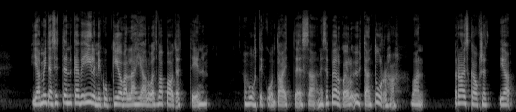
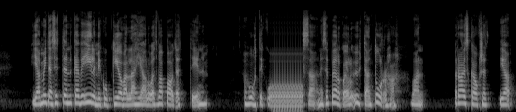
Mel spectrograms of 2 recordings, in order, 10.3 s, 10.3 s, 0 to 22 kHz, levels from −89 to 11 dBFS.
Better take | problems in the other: first | audio freezing; at 5.5 s for 0.5 s

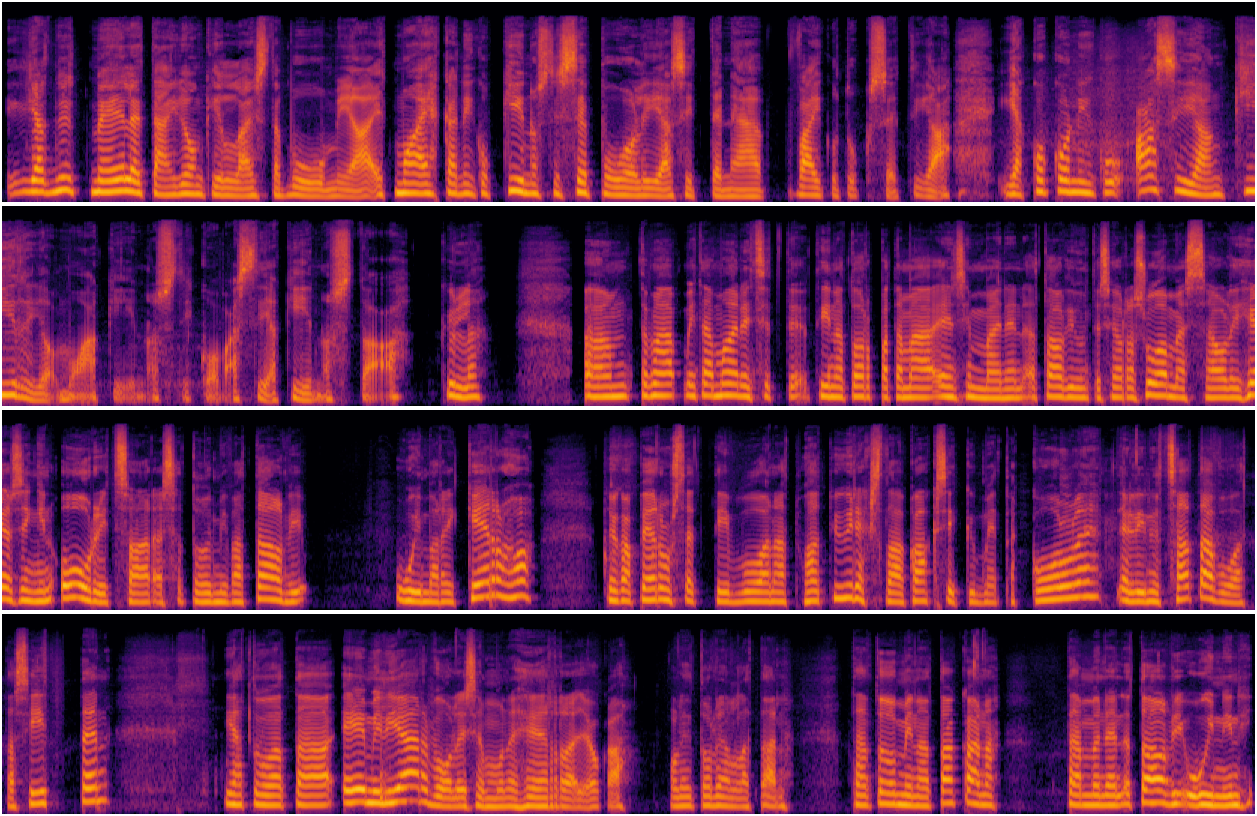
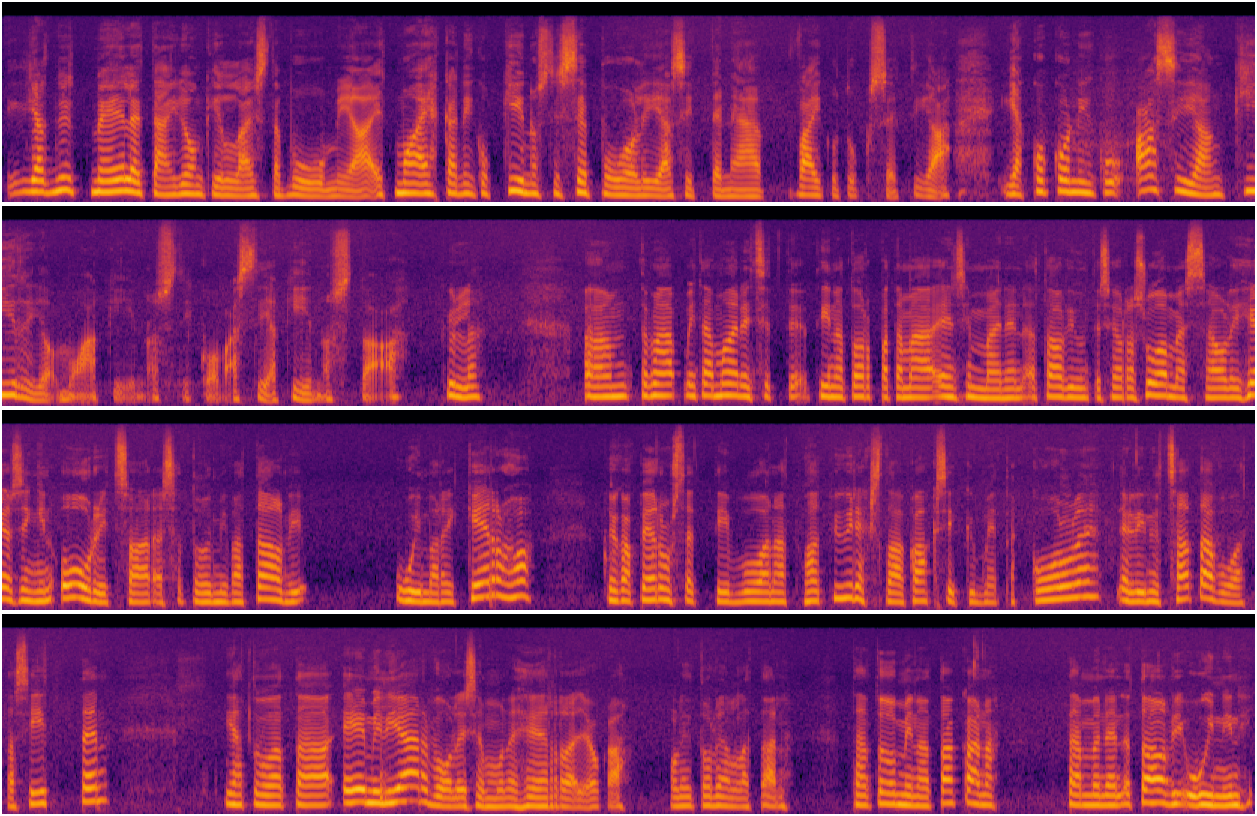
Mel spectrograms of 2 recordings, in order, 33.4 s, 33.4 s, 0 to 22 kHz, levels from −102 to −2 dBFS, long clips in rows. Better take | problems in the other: first | hiss; faint; throughout; 25 dB below the speech

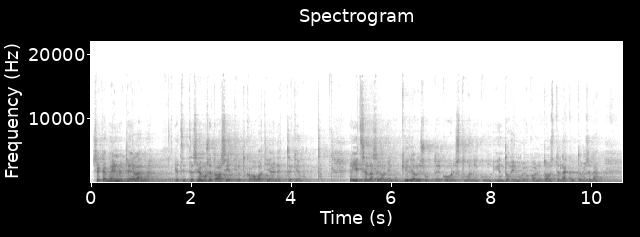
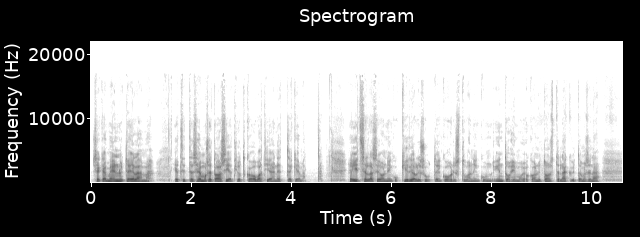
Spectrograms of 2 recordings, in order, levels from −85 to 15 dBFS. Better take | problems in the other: second | room echo; slight; dies away in 2.4 s // off-mic speech; somewhat distant

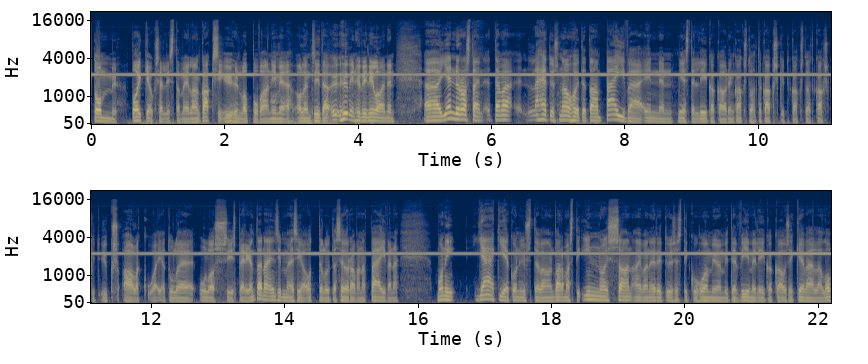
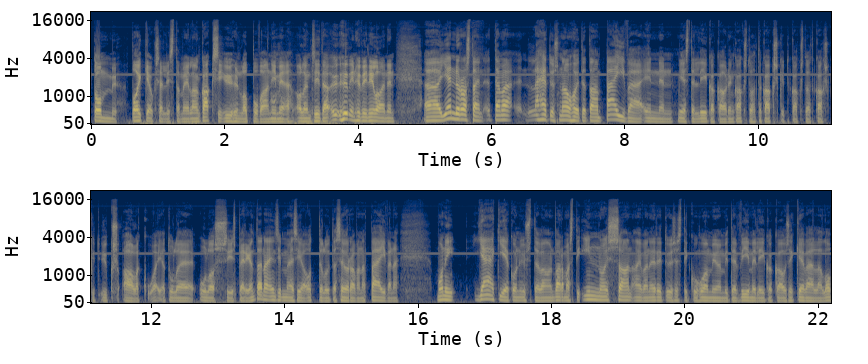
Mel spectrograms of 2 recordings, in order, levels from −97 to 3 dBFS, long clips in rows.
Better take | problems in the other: second | high-pitched whine; loud; throughout; 2 kHz, 5 dB below the speech; faint in the second

